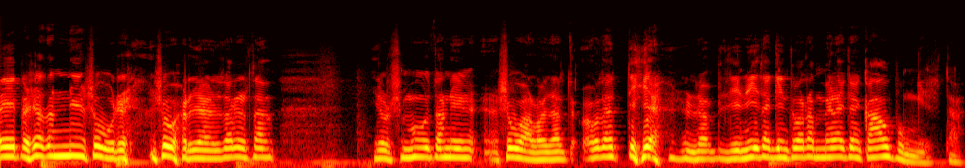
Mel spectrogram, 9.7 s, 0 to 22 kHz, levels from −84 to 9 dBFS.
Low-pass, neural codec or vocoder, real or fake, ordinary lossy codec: 14.4 kHz; none; real; none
